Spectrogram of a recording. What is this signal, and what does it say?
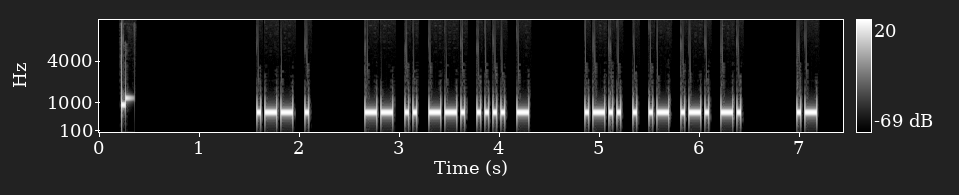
Morse code, heard as a keyed tone, about 32 wpm, 700 Hz. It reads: WE MIGHT LEARN A
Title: 2x Word-Spacing - Sentences from Top 300 Words - 30wpm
